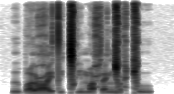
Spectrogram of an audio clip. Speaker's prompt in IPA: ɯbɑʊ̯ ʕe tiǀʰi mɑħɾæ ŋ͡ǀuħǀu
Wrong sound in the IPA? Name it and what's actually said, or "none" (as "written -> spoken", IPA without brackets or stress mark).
none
